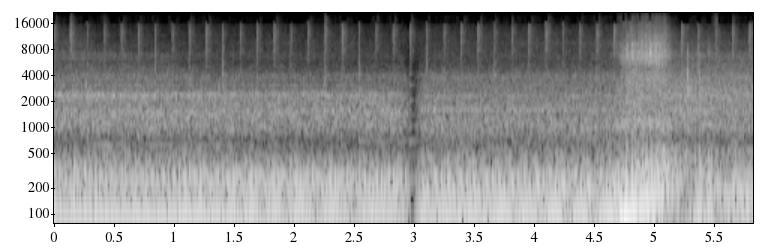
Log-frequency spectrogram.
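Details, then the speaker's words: Exhaust pipe after welding repair with a cheap welder: even steady idle rising cleanly on a quick blip, no ticking or puffing; exhaust sealed and healthy. "all right guys so as you can tell in here the exhaust sounds so much better"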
